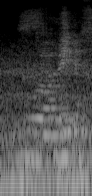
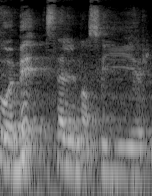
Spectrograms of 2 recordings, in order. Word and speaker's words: وبئس المصير: We don't have to make قلقلة. It's وبئس المصير.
